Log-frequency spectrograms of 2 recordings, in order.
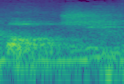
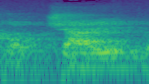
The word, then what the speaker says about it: cocci: Quindi gli inglesi scrivono come i latini ma pronunciano come gli inglesi, e quindi non si pronuncerà cocci ma cocciai, perché nella lingua inglese americana la I si pronuncia ai.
